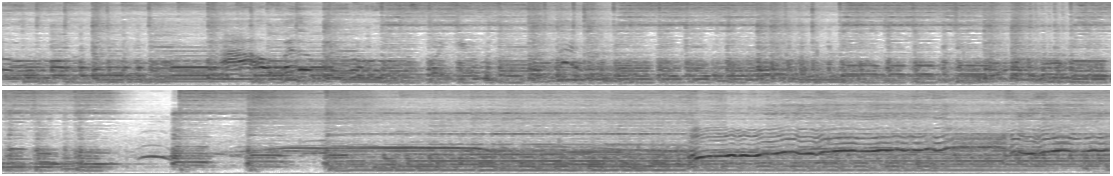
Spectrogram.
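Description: Slow electric blues guitar solo with long bent, gliding notes, played on a guitar built from car exhaust parts, over a drum kit and low backing. The sound dips sharply for a moment about twelve seconds in, then a held bent note and a run of rising bends follow.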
